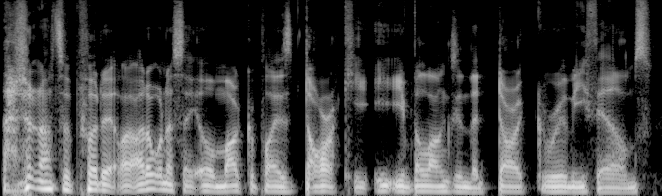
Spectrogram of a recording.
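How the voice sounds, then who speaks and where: A male podcast co-host with a fairly low voice, recorded dry without room sound. He chats informally about films, using plenty of slang and swearing. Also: fast talker, a little mellow, dry recording. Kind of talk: casual chat, film discussion.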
